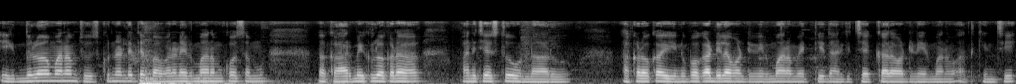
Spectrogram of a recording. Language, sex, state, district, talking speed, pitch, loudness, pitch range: Telugu, male, Telangana, Karimnagar, 100 wpm, 135 Hz, -17 LUFS, 125-140 Hz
